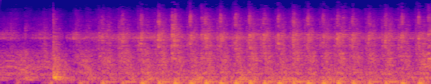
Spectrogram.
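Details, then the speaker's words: Ford tractor diesel on a cold cold-start, not plugged in and with no block heater: steady, sluggish cranking at about three turns a second with no firing. Slow cold cranking, no start; cause not confirmed. "It's gonna crank slow, that's nothing new, but these Ford DLT batteries that Ford went with are great because they will crank and crank and crank and crank some more."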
